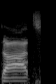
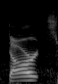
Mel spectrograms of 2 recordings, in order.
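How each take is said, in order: First: The R sound is dropped. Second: The R sound is clearly pronounced. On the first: The speaker calls it wrong. "not dots" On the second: The speaker calls it right. "with an R"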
